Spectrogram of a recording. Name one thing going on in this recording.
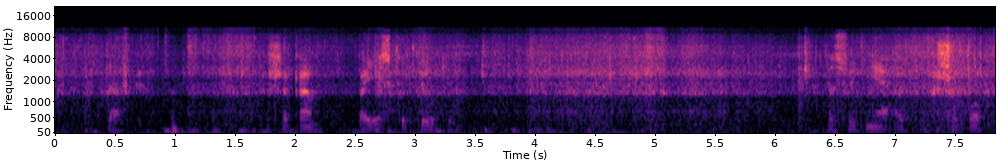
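A man speaks casually, close by.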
